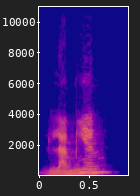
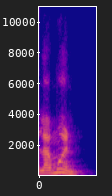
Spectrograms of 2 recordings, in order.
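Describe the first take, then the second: First: The middle has a nasal sound between n and y. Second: The middle has a 'w' glide, not nasal. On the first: "es como una pronunciación entre una N y una Y, es como nasal" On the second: "algunas comunidades dicen la muen, que no está errado"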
